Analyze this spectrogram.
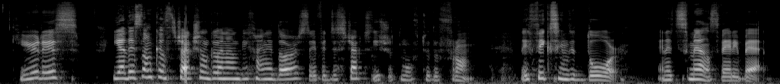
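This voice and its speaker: A woman with a non-native accent talks very fast in a high voice, her intonation lively and her loudness swinging widely. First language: not English. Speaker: math teacher. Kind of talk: lecture. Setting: classroom.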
